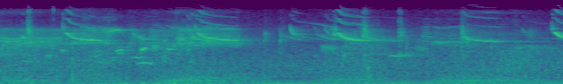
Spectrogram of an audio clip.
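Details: Lake Erie shore birdsong: repeated quick falling whistles and chirps from several birds, bursts every half second or so, with soft low ambient noise.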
